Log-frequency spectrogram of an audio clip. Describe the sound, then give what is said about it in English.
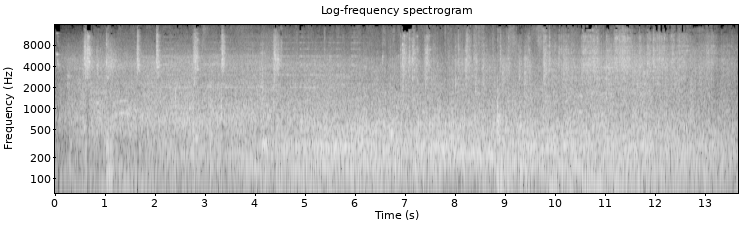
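A San Francisco cable car rumbles loudly along its rails, with continuous rattling and many sharp metallic clicks and knocks from the wheels. “Part 4, San Francisco. Come, let's ride the trolley.”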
